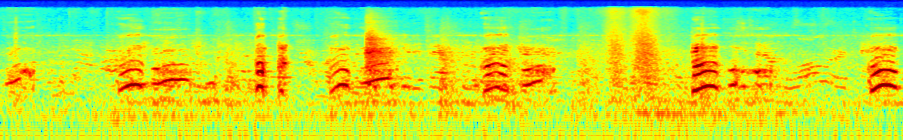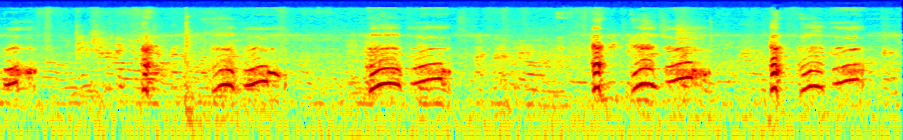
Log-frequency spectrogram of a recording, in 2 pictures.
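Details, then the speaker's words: Child with stridor, from a WHO IMCI training recording: a harsh noise heard when the child breathes in. "look and listen to his breathing does petit have stride or what did you decide we heard a harsh noise when petit was breathing in therefore we decided the petit does have stride"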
